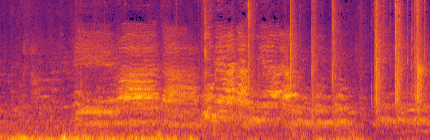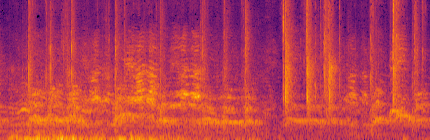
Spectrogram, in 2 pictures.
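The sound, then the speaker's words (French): A crowd of people leaving a hall: a steady, busy murmur of many voices, broken by frequent sharp claps, knocks and thuds scattered throughout. “il y a plein de monde qui est en train, qui est en train de sortir du hall”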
